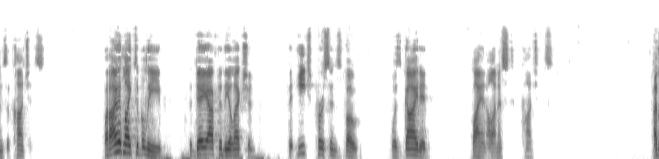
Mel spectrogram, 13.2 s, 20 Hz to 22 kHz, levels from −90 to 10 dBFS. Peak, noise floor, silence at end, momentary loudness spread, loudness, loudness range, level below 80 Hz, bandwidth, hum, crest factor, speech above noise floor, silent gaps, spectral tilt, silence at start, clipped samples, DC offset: -6 dBFS; under -90 dBFS; 0 s; 21 LU; -24 LUFS; 11 LU; -50 dBFS; 11 kHz; 60 Hz at -60 dBFS; 22 dB; over 65 dB; none; -3.5 dB/octave; 0 s; under 0.1%; under 0.1%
